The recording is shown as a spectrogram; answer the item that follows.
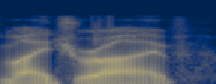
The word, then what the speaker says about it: Mi Drive: That balanced idea of performance extends to the drive mode selector, dubbed Mazda Intelligent Drive Select or Mi Drive, pronounced as My Drive, which only has 4 modes: normal, sport, towing, and off-road.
